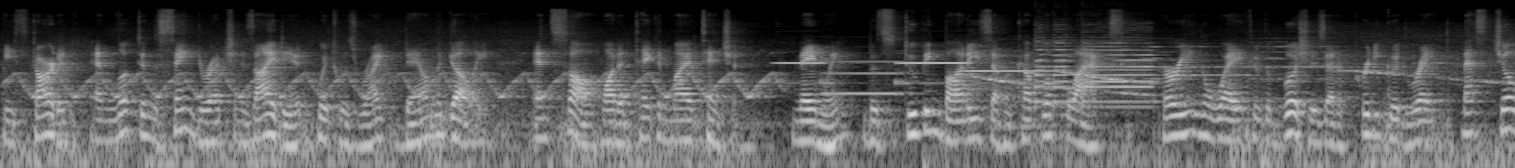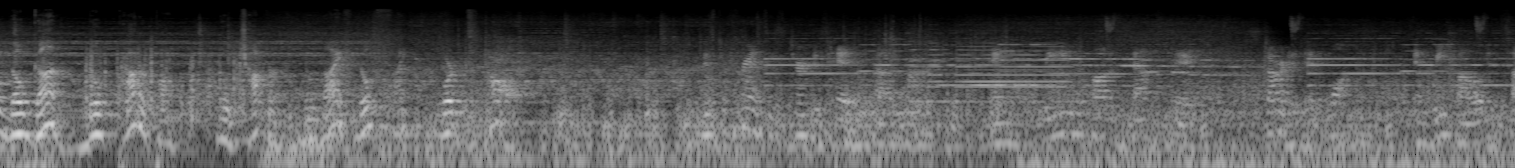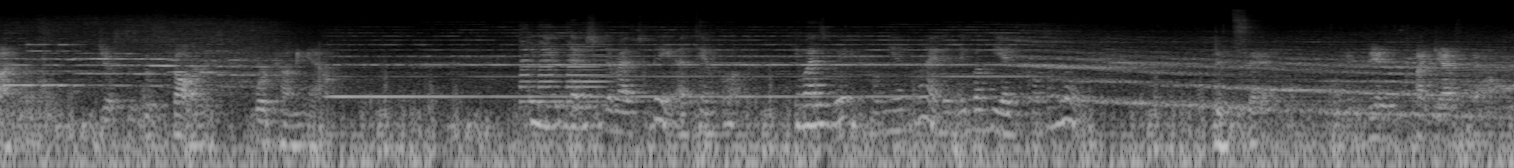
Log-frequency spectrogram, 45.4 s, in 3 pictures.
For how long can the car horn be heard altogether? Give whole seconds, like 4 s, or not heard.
4 s.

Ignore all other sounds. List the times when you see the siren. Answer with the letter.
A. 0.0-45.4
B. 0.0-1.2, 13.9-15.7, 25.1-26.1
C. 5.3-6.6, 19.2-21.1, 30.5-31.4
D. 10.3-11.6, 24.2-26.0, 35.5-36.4
A.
